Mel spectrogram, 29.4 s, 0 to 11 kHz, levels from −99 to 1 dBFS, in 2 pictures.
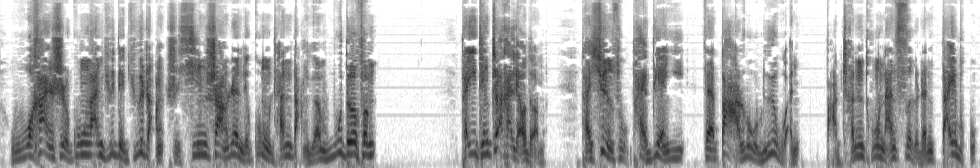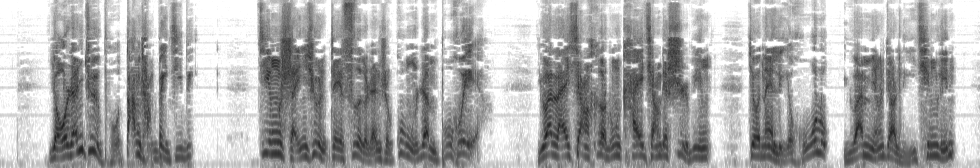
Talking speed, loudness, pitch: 190 characters per minute, -18 LUFS, 180 Hz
